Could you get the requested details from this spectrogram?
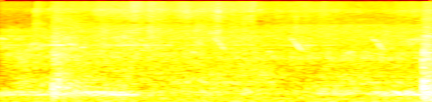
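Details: Andhra line pigeon giving brief, low coos, one near the start and another at the end, with quiet gaps between them.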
